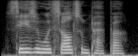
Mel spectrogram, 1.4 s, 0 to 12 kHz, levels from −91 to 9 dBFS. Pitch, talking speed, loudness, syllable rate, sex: 195 Hz, 215 wpm, -17 LUFS, 5.7 syllables/s, female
